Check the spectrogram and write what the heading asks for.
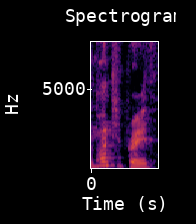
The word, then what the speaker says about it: Pontypridd: Yeah, I used to live up the way in Pontypridd.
